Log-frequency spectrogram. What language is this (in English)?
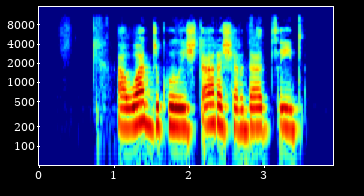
Abaza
